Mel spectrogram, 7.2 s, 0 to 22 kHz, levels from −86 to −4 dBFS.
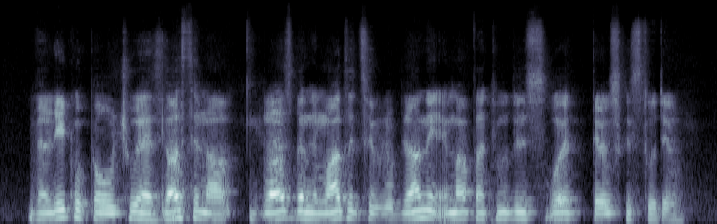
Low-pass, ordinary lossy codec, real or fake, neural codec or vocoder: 19.8 kHz; Opus, 64 kbps; fake; codec, 44.1 kHz, 2.6 kbps, DAC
